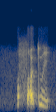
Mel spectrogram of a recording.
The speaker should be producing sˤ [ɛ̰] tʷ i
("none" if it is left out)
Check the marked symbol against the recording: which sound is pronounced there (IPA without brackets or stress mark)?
ɛ̰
